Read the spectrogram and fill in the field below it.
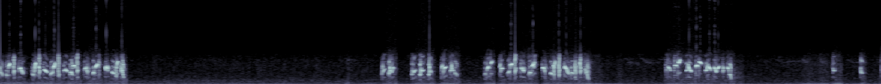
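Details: Yellow-vented bulbul riwikan chattering, captured on an Android phone in West Java, Indonesia, and used as a lure to make lazy caged bulbuls sing: long dense bursts of rapid, scratchy chirps broken by silent gaps, over a low hum.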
